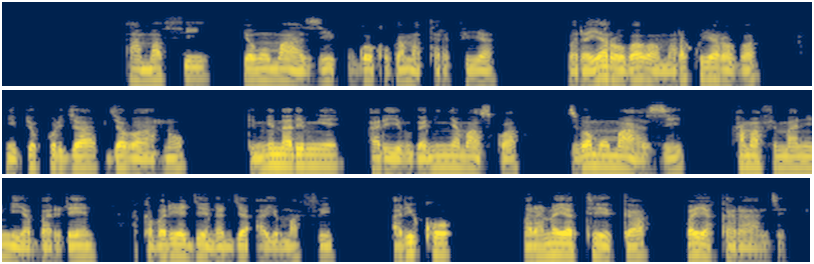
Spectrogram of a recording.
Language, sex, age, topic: Kinyarwanda, male, 25-35, agriculture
